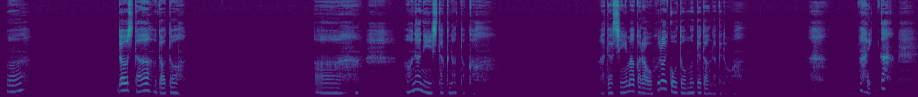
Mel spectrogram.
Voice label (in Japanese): 優しい姉ちゃん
